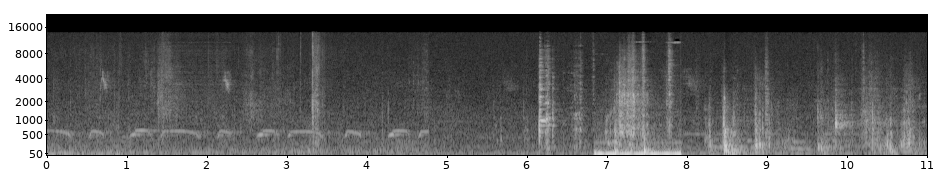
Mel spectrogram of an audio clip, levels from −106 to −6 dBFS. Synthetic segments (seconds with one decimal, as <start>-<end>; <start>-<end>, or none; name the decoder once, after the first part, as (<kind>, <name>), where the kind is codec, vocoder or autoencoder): 1.5-2.3 (autoencoder, DAC-VAE)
